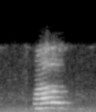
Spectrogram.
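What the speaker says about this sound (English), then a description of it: "Is that my cat?" One clear meow from a pet cat, near and fairly loud, rising and fading over about half a second against a quiet room.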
